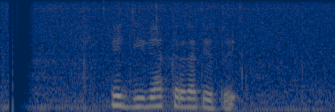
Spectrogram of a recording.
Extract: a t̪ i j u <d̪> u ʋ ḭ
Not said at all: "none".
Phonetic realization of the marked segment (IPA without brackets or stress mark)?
t̪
